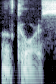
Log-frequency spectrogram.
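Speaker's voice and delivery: spiteful, sour voice dripping with spite. Voicing a character who answers with spite: voice dripping with spite. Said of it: "the dripping of spite".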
